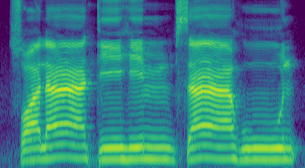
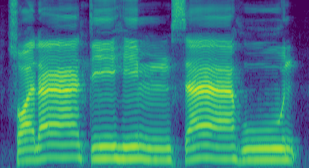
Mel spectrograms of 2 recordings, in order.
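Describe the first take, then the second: No difference in how they are said.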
